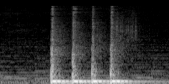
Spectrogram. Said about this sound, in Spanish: Golpean la puerta, 11 de la noche.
